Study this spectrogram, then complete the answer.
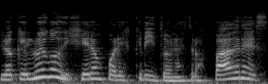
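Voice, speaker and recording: Lively intonation in a woman's fairly high-pitched voice. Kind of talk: audiobook reading. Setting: home recording, no studio.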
